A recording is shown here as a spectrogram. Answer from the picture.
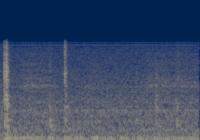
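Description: Two light clicks about half a second apart over a low steady hum in a minivan's cabin.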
